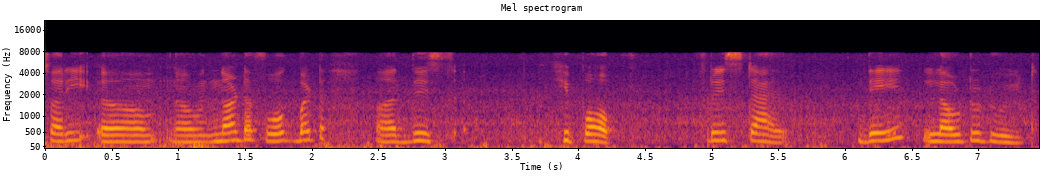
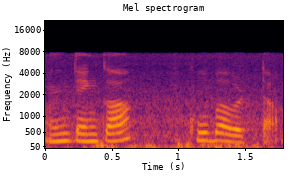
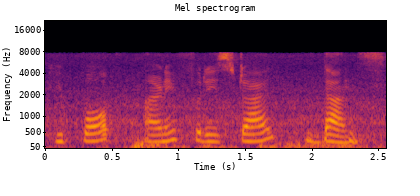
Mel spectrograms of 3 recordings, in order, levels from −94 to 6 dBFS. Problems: none marked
